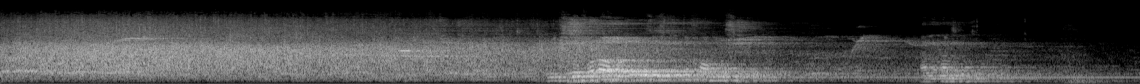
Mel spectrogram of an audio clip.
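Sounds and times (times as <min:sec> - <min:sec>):
audience applause: 0:00.0 - 0:08.8
speech: 0:05.6 - 0:07.7.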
